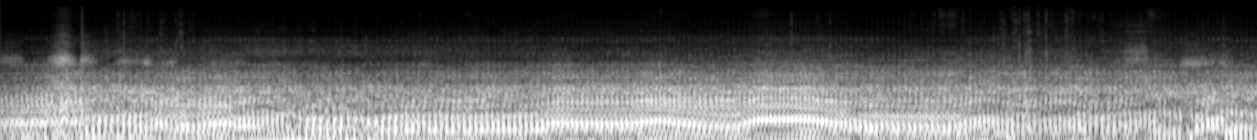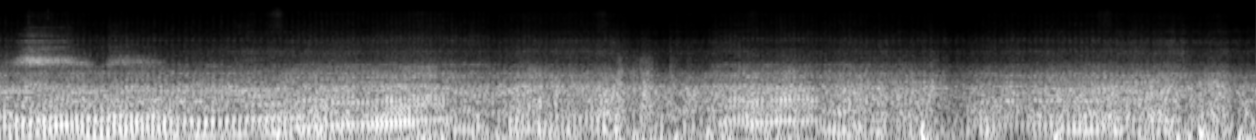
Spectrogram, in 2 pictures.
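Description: Motorcycle engine running steadily while riding at road speed, heard close up from the bike.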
